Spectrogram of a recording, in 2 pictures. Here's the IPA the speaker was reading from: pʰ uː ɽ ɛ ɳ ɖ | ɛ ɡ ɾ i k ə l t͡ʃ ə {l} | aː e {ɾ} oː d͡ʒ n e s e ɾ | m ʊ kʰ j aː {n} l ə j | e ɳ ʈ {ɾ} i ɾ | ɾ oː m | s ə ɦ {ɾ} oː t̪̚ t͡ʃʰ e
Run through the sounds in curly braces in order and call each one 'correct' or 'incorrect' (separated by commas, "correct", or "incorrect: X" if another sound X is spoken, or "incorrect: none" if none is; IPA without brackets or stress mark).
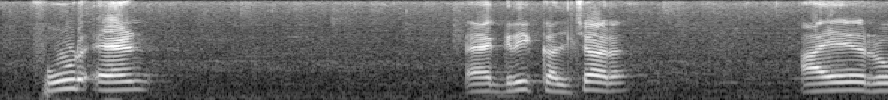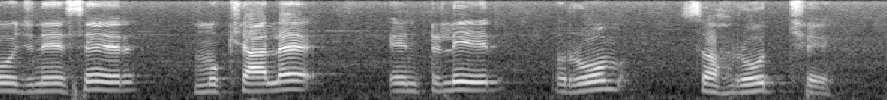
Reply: incorrect: ɾ, correct, incorrect: none, incorrect: l, correct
